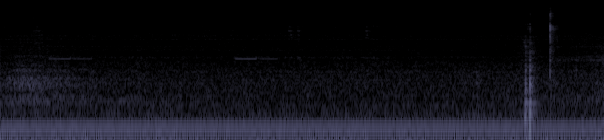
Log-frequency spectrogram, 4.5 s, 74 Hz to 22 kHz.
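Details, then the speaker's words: PS2 Slim playing a music CD with the drive open, laser not adjusted: steady low hum of the disc spinning evenly, one faint click, no grinding; the drive spins and plays normally. "hey start playing and as we can see now it is still spinning and it's going perfectly fine so that's what it's supposed to do"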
